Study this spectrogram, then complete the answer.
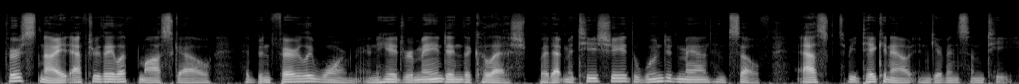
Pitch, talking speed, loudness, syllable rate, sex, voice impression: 110 Hz, 200 wpm, -22 LUFS, 5.1 syllables/s, male, masculine, adult-like, tensed, slightly soft, clear, cool, intellectual, sincere, calm, slightly friendly, reassuring, wild, slightly lively, kind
